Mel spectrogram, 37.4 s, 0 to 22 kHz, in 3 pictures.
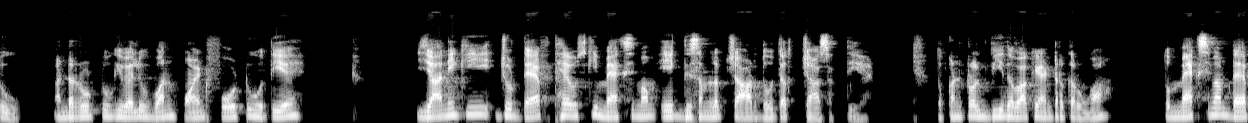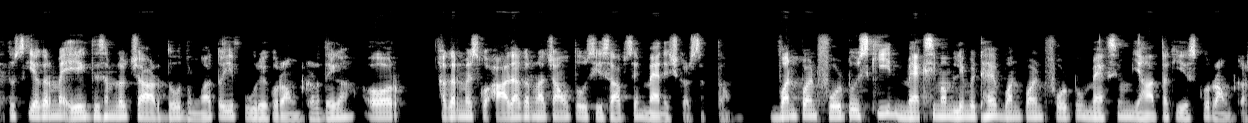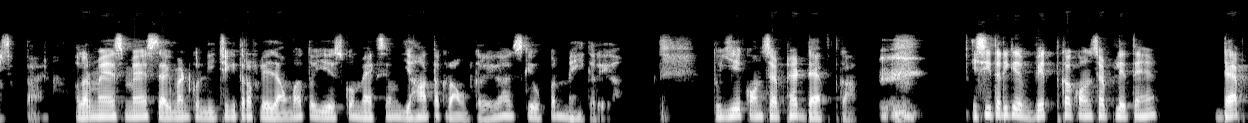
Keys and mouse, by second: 2.9 middle click, 9.7 ctrl+b, 11.7-15.4 drag, 17.8-22.1 drag, 26.8-32.3 drag, 34.2-36.2 drag, 37.0 ctrl+z, 37.0 middle click.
